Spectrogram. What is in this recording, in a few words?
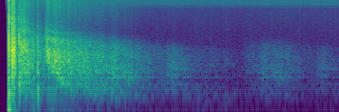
park occasional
